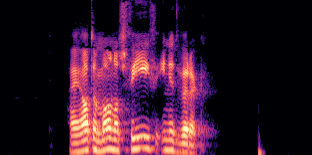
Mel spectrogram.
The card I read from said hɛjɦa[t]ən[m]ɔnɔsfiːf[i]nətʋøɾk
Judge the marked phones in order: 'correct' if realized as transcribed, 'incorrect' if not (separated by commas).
correct, correct, correct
